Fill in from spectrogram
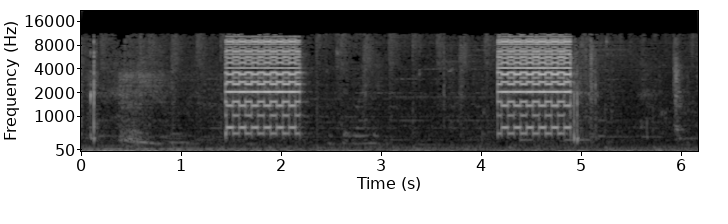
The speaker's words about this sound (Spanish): Bueno. No cuelguen. Última llamada, si es que suena nuevamente el teléfono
